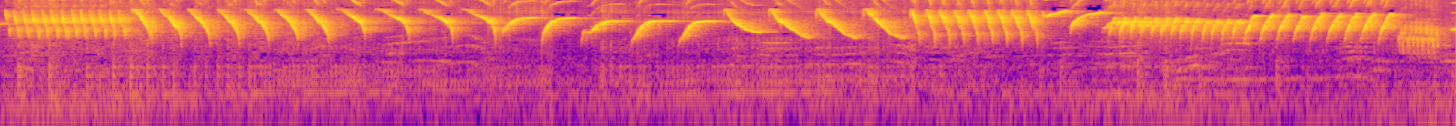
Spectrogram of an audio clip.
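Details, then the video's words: Yellow canary singing fast: a varied run of rapid trills and repeated descending whistled sweeps, changing phrase every second or two, loud and continuous throughout. "Yellow Canary Singing Training Makes Your Canary Fast Singing Beautiful and Rocking"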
